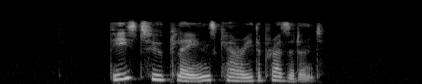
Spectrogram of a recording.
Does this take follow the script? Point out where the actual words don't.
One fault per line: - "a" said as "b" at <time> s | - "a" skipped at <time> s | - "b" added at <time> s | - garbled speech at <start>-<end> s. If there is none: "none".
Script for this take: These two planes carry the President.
none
